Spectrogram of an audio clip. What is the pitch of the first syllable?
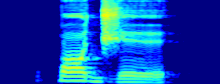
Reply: high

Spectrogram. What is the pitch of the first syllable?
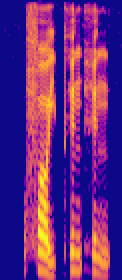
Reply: low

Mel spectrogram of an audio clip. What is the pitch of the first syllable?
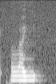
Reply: low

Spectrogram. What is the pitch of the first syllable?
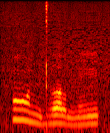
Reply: falling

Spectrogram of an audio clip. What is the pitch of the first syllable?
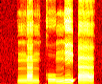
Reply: low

